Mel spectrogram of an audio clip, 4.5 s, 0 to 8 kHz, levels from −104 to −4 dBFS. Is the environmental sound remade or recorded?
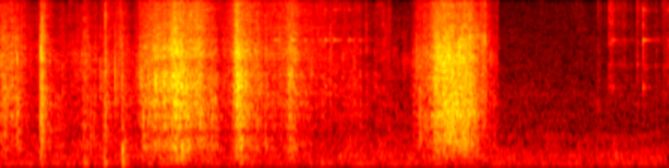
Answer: recorded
